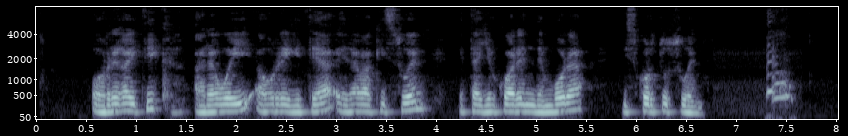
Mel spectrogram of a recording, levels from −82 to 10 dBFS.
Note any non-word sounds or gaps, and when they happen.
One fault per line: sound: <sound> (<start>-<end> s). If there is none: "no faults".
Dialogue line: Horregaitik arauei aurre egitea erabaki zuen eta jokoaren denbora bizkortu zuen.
sound: bark (7.3-7.6 s)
